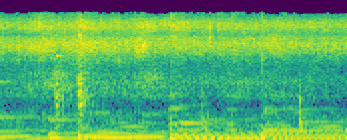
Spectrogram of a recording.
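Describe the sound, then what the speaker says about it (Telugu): Boneless raw chicken pieces dropped into a pan of frying masala give a steady sizzle with a few soft stirring clacks and low hum, no talking. "ఈ ఫ్రై అవుతున్న మసాలాలో బోన్లెస్ చికెన్ పీసెస్ వేద్దాం."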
